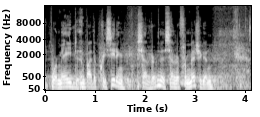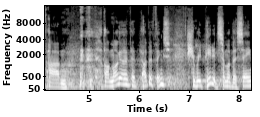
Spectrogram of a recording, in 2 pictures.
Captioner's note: laughter and clears throat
